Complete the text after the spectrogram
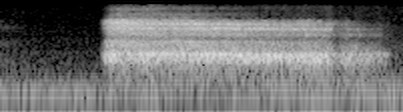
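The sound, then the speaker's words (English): A voice imitates a long breath out: one breathy exhale that starts abruptly, holds strong for about a second, then softens and tapers away. “and he's like, he exhaled”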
